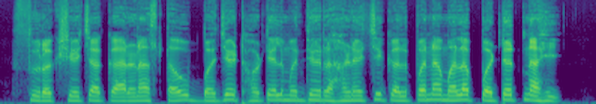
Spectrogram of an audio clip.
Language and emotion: Marathi, fearful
